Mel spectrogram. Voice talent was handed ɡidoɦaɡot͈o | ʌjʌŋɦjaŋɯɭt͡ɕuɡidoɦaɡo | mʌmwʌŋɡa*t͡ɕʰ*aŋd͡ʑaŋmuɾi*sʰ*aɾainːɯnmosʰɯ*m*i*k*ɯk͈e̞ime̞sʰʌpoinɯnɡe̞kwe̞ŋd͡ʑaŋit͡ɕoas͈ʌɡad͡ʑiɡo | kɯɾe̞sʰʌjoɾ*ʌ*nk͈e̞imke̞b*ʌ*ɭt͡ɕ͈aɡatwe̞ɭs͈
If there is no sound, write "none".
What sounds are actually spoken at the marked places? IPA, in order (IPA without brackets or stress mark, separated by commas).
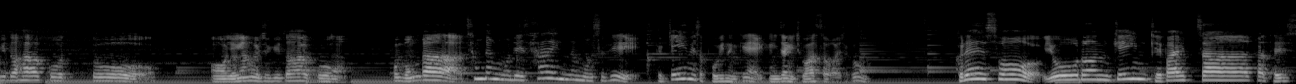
t͡ɕʰ, sʰ, b, k, ʌ, a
